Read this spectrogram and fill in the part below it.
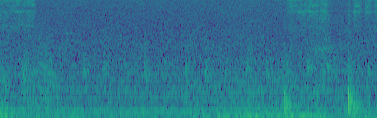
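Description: Marker or chalk writing on a classroom board, faint scratchy strokes and light taps with a couple of sharper knocks near the end, over a low steady hum.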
